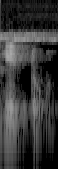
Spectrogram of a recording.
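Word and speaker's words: ghetto: इसमें एक word use किया गया है घेट्टो। अब घेट्टो ऐसी बस्ती को हम कहेंगे, ठीक है, ये इटालियन प्रोनाउंसिएशन होता है गेट्टो।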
